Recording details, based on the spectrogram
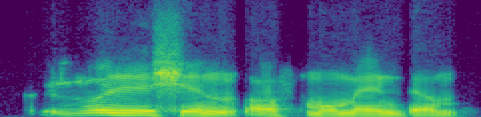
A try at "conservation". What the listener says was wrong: Conservation. conservation, not conversation. is conservation.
